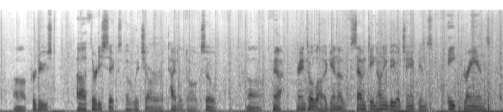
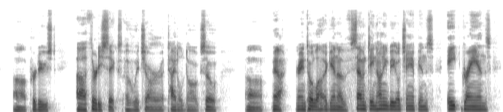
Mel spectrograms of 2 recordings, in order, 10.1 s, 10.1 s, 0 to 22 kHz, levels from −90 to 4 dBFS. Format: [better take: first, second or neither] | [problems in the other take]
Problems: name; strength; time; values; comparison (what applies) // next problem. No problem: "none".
second | animal sounds; noticeable; throughout; 10 dB below the speech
